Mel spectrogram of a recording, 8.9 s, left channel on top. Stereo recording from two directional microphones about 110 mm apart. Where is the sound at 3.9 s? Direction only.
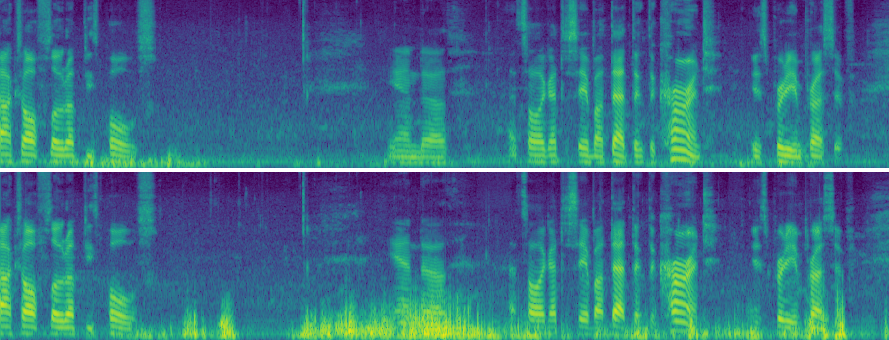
5° left (ahead or behind).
